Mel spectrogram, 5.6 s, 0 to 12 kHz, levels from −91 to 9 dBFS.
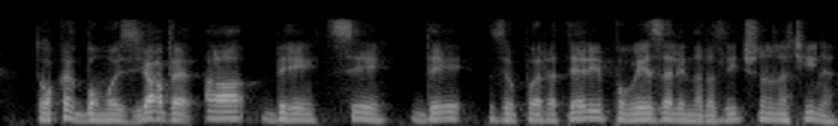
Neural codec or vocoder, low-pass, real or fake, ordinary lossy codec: codec, 16 kHz, 0.8 kbps, ZipCodec; 7.2 kHz; fake; none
